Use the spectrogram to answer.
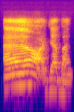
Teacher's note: a a Nah, kalau ada bunyi memanjang, a'jabal, itu disebutnya isba. Isba itu dia bunyi memanjang pada huruf yang harusnya dibaca pendek.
